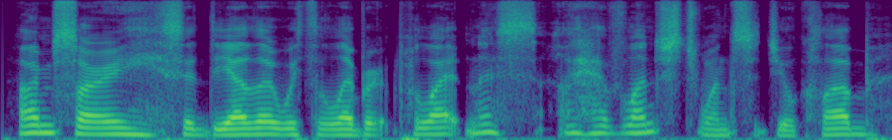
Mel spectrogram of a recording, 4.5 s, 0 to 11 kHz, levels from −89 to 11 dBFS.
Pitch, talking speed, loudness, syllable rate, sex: 150 Hz, 200 wpm, -17 LUFS, 6.0 syllables/s, male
